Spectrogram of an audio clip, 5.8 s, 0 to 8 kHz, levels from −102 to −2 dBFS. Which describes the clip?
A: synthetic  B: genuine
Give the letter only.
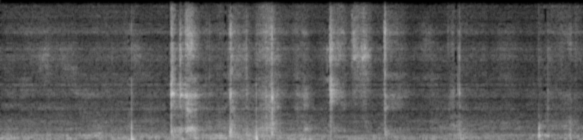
A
